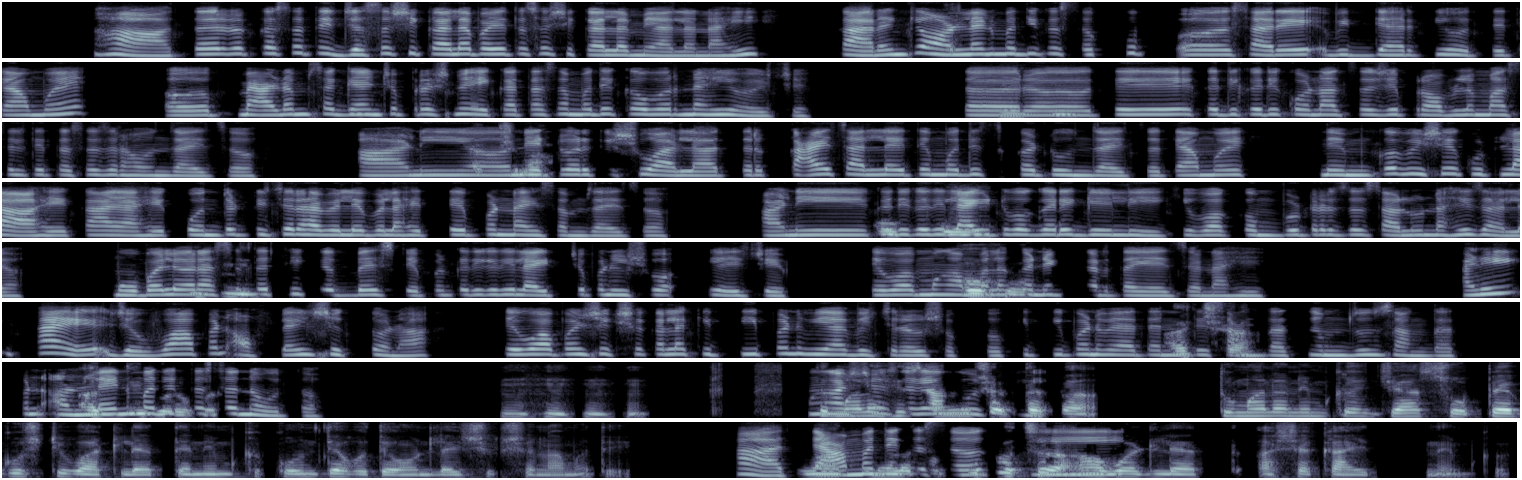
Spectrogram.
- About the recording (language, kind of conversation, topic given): Marathi, podcast, ऑनलाइन शिक्षणाचा अनुभव तुम्हाला कसा वाटला?
- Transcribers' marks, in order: other background noise; in English: "टीचर"; in English: "कनेक्ट"; tapping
